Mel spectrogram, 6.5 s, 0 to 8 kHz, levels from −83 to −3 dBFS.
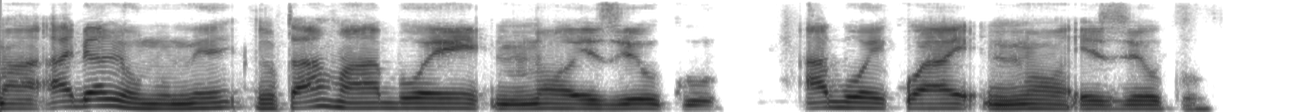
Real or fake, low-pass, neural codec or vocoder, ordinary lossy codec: fake; 7.2 kHz; codec, 16 kHz, 2 kbps, X-Codec, HuBERT features, trained on general audio; none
